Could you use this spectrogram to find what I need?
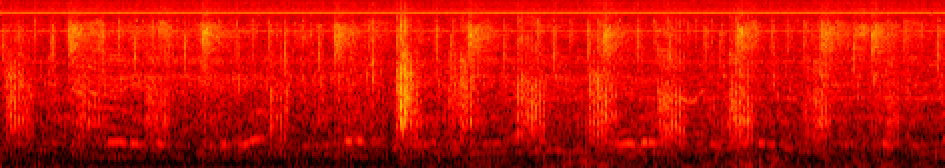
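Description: A horse's hooves thud on grass at a canter.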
